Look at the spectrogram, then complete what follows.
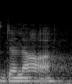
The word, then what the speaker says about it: Da Na: is Alana Thompson palette exposure and here at Dona estates actually the most correct pronunciation is Dena and we'll talk about it in a little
